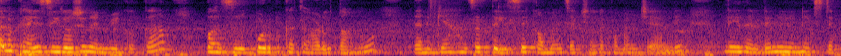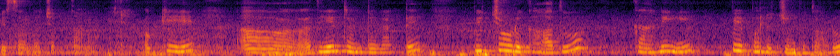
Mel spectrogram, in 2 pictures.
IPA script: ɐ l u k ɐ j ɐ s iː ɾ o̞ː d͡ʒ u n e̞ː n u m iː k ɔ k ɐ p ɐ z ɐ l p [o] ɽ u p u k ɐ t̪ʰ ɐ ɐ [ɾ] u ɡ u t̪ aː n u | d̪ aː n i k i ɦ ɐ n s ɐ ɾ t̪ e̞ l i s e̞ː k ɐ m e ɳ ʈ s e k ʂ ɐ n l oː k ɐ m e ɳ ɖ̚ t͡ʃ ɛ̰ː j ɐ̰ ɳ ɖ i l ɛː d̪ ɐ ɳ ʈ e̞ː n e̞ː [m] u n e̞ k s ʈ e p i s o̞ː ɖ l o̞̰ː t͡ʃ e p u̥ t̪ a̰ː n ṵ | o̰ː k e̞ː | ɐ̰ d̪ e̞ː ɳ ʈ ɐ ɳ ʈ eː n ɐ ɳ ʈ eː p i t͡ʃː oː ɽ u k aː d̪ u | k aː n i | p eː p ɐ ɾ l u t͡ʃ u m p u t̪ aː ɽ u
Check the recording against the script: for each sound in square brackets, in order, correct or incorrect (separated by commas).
correct, incorrect, incorrect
